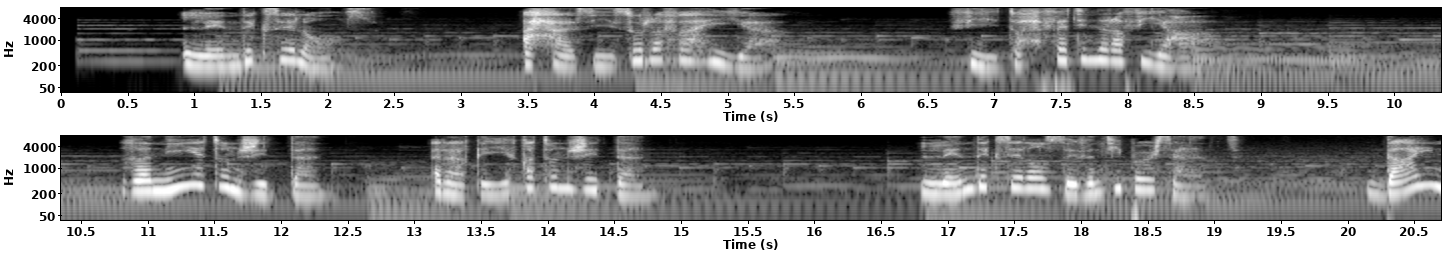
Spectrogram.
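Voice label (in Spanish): comercial, Argentina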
